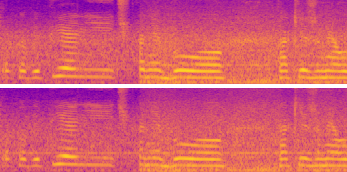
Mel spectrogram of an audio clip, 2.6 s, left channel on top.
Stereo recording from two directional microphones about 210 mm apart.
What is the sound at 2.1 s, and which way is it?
Speech, centre (ahead or behind).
